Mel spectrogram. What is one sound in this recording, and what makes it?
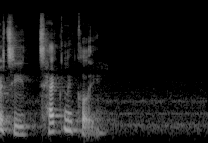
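A woman speaks calmly and clearly into a close microphone.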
